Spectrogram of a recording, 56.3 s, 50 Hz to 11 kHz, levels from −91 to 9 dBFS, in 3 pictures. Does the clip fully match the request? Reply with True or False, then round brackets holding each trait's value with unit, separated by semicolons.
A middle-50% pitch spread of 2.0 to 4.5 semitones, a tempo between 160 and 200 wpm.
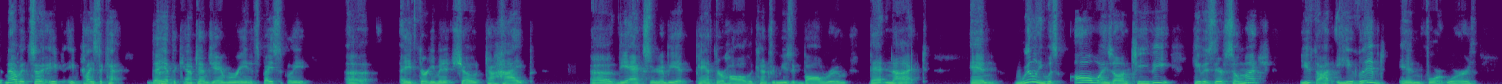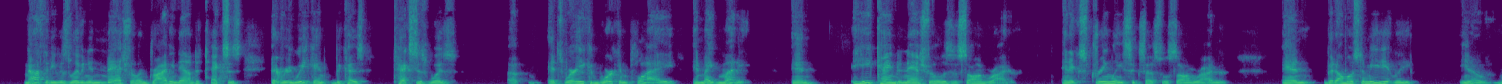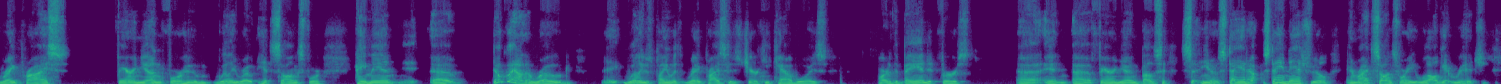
False (4.9 semitones; 175 wpm)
